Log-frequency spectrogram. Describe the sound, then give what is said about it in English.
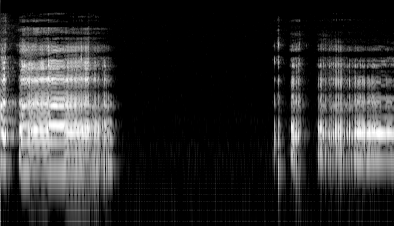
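A voice loudly imitates wailing, drunken sobbing: a long strained howl, a pause of near silence, then choppy gasps leading into another sustained sobbing cry. “And I'm just gonna sob into the night very loud, very drunkenly.”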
